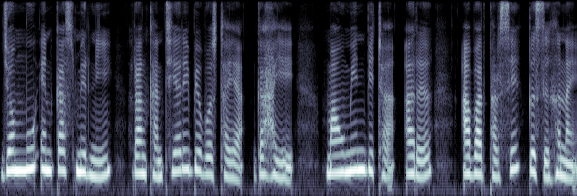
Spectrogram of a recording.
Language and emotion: Bodo, neutral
